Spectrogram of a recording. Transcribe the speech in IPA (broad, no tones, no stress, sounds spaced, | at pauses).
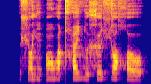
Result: ʃ ɔ j ĩ ʔ ɔ̃ w ɪ qʰ i ʎ o xʲ ɔ ç ɔ χ o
